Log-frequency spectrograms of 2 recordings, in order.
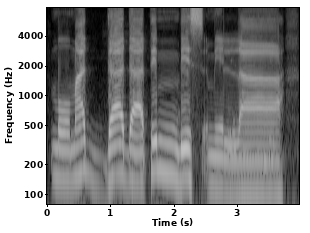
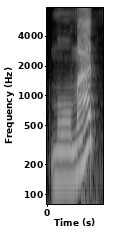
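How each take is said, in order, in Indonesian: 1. Kata ini berakhir dengan m, tersambung ke kata berikutnya. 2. Kata ini berakhir dengan h dan suara berhenti. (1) "kalau kita sambung sebab dia tanwin bertemu dengan huruf ba" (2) "kalau kita tidak sambung maka berhenti dekat mumaddadah"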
